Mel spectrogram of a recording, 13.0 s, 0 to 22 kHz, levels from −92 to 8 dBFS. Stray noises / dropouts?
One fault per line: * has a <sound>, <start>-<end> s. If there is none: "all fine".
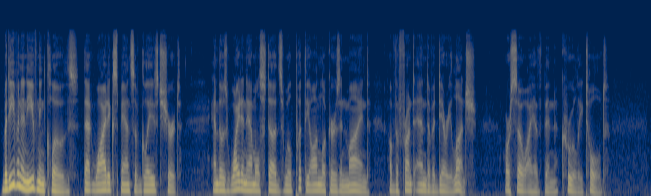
all fine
